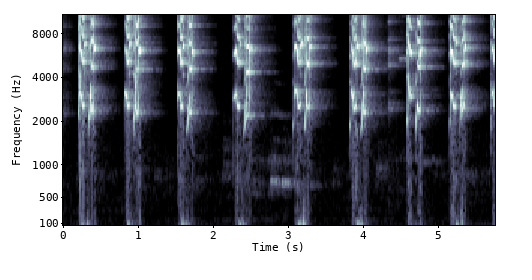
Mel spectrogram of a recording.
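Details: Lovebird, captive, played to stimulate other lovebirds to trill: harsh, bright squawks in a rough series, roughly one every three-quarters of a second, each a rasping burst with a short tail, in a small room.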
